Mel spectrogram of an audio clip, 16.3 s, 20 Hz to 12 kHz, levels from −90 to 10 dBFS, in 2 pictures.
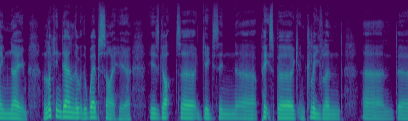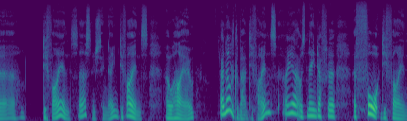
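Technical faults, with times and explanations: No technical faults heard.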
